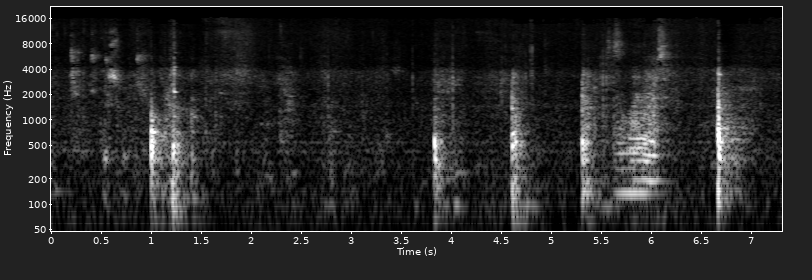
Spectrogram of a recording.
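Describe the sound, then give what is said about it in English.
A chair is shifted into place with a series of wooden knocks and short scrapes, about five bumps spread irregularly over several seconds, with faint voices in the background. “Can I steal one of these chairs? Sure. It'd be easier to move than this chair.”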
